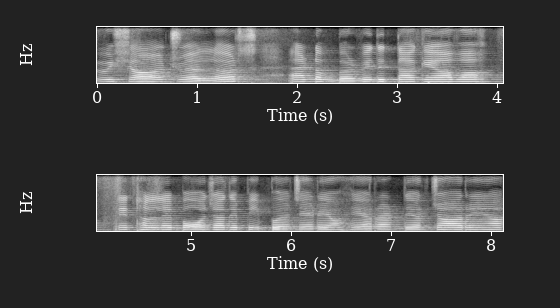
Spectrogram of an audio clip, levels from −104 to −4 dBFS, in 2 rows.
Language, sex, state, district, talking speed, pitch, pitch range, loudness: Punjabi, female, Punjab, Kapurthala, 155 wpm, 280 Hz, 260-290 Hz, -16 LUFS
